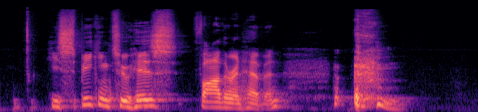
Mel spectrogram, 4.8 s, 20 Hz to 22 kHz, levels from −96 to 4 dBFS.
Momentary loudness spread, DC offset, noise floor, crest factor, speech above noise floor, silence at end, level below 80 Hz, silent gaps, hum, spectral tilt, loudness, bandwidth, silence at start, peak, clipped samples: 15 LU; under 0.1%; -73 dBFS; 22 dB; 48 dB; 0.8 s; -70 dBFS; none; none; -4 dB/octave; -25 LUFS; 16 kHz; 0.25 s; -4 dBFS; under 0.1%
